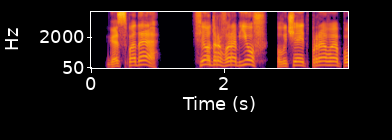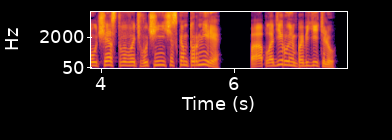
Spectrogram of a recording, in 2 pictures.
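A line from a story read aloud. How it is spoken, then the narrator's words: Loud announcement. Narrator (Russian): выкрикнул Крапивин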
